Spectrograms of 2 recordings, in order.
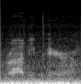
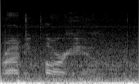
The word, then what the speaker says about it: Rodney Parham: to Little Rock and they call it Rodney per Parham it's like no it's Rodney peram not Rodney Parham you got it wrong you know people ain't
